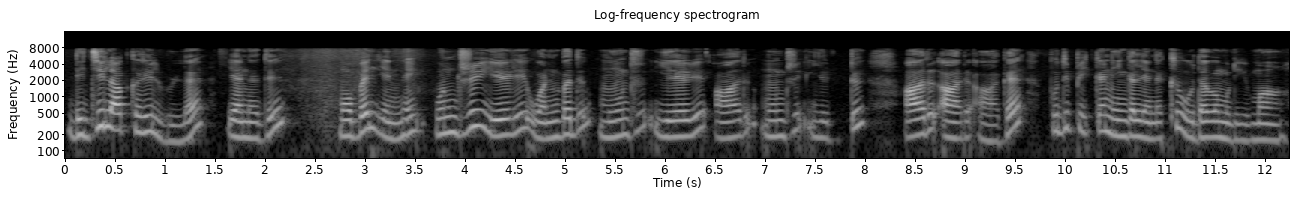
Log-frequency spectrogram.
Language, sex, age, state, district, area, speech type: Tamil, female, 18-30, Tamil Nadu, Ranipet, rural, read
